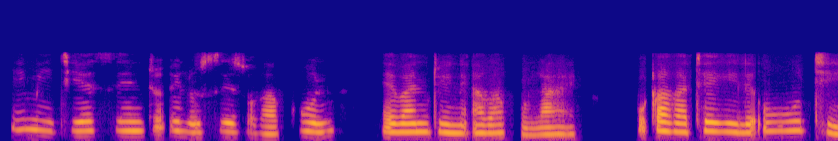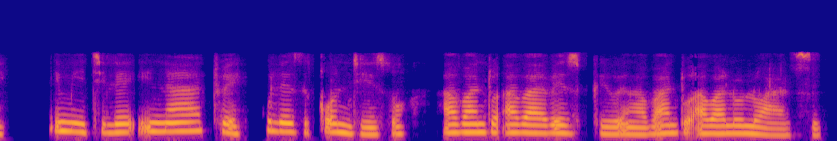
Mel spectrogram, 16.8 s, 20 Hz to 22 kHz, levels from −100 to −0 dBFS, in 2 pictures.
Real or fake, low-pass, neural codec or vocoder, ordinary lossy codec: real; 5.4 kHz; none; AAC, 32 kbps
